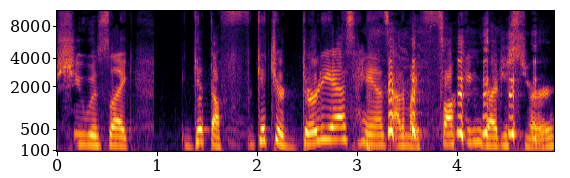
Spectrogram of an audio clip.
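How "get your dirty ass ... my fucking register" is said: mock-angry outburst, higher, louder. Retelling how a carryout worker caught a coworker at her register: mock-angry outburst. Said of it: "she flipped out on him".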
